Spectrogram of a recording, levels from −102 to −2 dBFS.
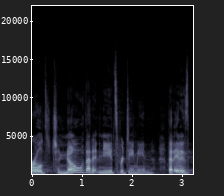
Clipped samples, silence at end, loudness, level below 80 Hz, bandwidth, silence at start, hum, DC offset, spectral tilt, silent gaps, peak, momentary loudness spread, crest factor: under 0.1%; 0.1 s; -38 LUFS; under -90 dBFS; 14 kHz; 0 s; none; under 0.1%; -4 dB/octave; none; -20 dBFS; 14 LU; 18 dB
